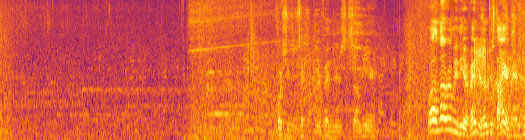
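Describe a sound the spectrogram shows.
Jet thrusters roar and hiss in flight.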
